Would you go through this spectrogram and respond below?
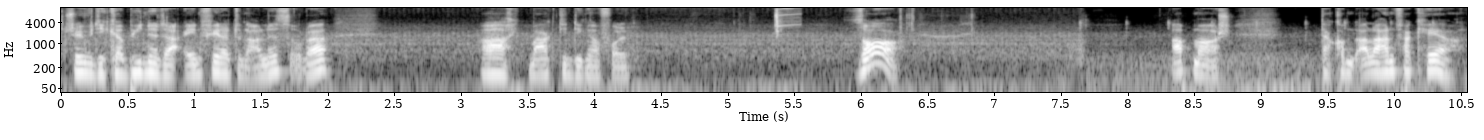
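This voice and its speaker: A man with a slightly hoarse, mid-range voice chats his way through a driving game. He rambles colloquially and puts small questions to himself. Vehicle engine noise runs behind him. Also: medium pitch, unhurried, long pauses. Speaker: gaming video host. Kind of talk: casual chatty driving-game commentary. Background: truck simulator engine sound.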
